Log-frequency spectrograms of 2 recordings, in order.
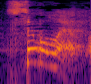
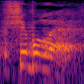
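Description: First: Sibboleth with a plain S instead of SH; mispronunciation. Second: Shibboleth with a clear SH at the start; correct pronunciation. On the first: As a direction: say "Sibboleth" with a hissed S at the start. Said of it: "their mouth can't say certain sounds". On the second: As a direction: say "Shibboleth" with a hushing first sound. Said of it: "Say now". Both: Acted.

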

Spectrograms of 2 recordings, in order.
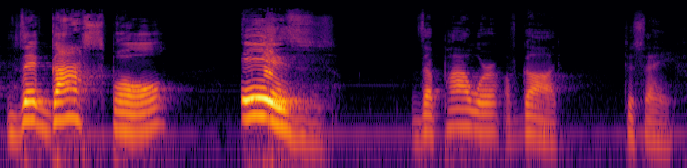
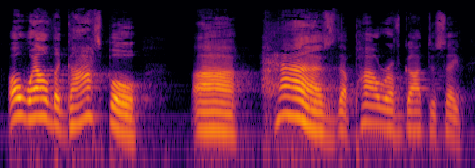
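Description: First: "is" very loud, set apart by pauses; slow build, then thunder the word "is"; stress on IS. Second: "has" leaned on in a mistaken reading; voiced objection with "has" stressed. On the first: Shown as a demonstration. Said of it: "now you're making a real emphasis". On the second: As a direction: put the weight on "has". Mock wrong reading, stressing has.

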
